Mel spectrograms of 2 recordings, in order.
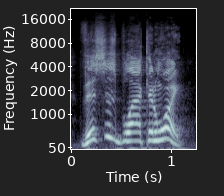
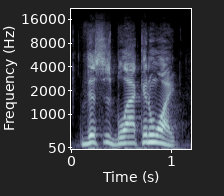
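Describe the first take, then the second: First: Higher and louder, hammered home; emphatic first take. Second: Said in the usual way. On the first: Real, not acted. Host insisting to viewers, emphatic and loud.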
